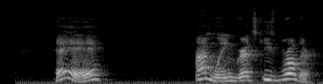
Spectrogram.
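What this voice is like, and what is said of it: Weak attempt at Canadian accent. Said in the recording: “I don't think I can do a Canadian accent... It just keeps getting worse.”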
